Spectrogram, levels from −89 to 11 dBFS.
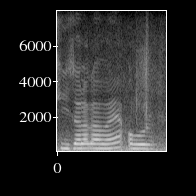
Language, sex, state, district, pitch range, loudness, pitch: Hindi, female, Uttar Pradesh, Shamli, 250-255 Hz, -12 LUFS, 255 Hz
